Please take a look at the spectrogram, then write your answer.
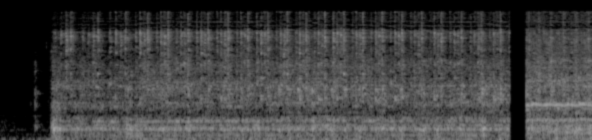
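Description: An electric mixer runs continuously, beating egg whites with cream of tartar until frothy, a loud steady motor whir that starts after a brief quiet moment and cuts out for an instant near the end.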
